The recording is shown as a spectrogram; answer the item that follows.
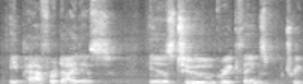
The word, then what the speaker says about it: Epaphroditus: Meanwhile, I thought I should send Epaphroditus.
